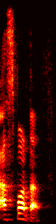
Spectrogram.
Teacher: স্পর্ধার আগে যে স্বরে আ শব্দটা যুক্ত হলো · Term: স্বরের আগমন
